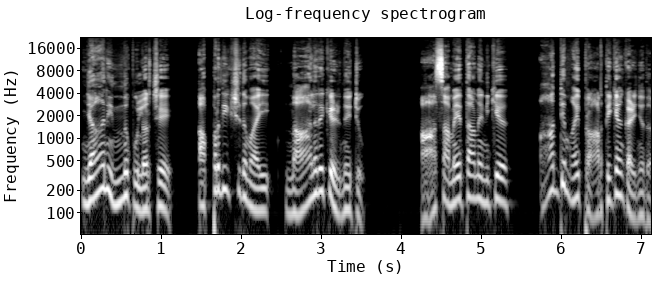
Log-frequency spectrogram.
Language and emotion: Malayalam, surprised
